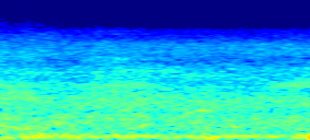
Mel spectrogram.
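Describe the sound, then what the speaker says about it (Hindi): A river flows at Lachhiwala near Dehradun, its steady broadband rush of water filling the scene at a close, even level, mixed with some wind noise. "ये देखो कितनी प्यारी रिवर है"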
